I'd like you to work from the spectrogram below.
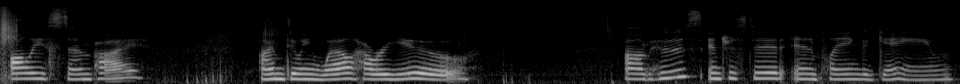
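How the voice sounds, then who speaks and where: Hosting a live tarot stream, a young woman talks chattily with her audience, addressing viewers by name, leaning on filler words, and remarking that her voice feels weak today. It comes across a little high, gravelly, and darkish.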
